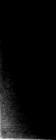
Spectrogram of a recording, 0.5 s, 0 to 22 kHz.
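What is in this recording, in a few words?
GOGO kick, GO GO DRUMS; Crypton - DrumBase5000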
